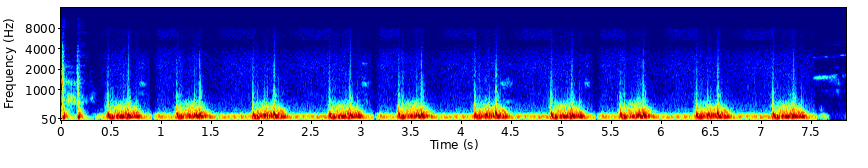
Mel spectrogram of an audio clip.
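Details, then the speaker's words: Mitral regurgitation: regular heart cycles with a long, low, bar-shaped murmur filling systole and rising slightly toward its end, plus an accentuated second heart sound attributed to raised pulmonary pressure. "el segundo ruido es más intenso el segundo ruido más intenso en este caso también depende de él y pulmonar porque al haber reflujo hacia la aurícula izquierda aumenta las tensiones"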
